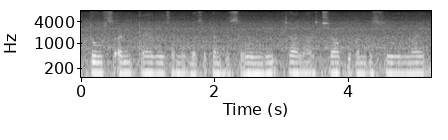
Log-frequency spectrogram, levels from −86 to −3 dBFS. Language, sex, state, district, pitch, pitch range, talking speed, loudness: Telugu, male, Andhra Pradesh, Anantapur, 145 Hz, 140-145 Hz, 125 wpm, -14 LUFS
